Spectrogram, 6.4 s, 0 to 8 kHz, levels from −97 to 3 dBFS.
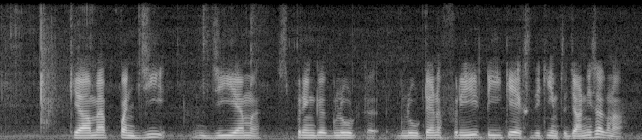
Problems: constant background noise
